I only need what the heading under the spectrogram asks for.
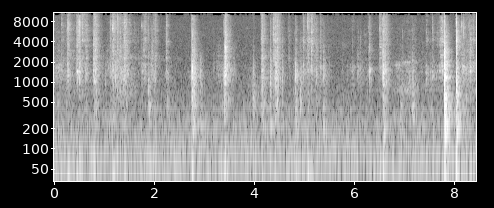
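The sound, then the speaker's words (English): Teaspoon being put into a tin with a lid, once used to hold money: many small metallic clicks, clinks and rattles in an irregular, fairly loud run. “Are you putting the teaspoon in the tin where we had the money? I think the spoon's a little bit too big, aren't they, to go in there with the lid closed?”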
